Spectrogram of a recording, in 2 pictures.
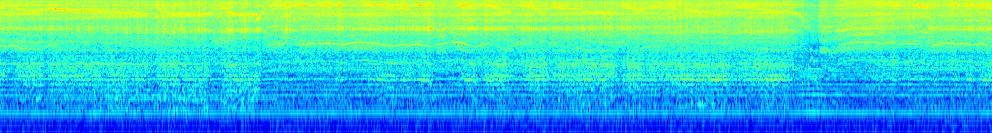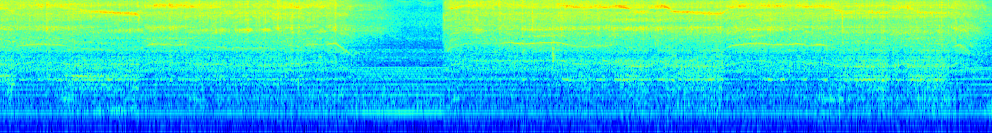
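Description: Corded electric chainsaw running under load, its chain cutting through a thick wooden table-top slab with a steady motor hum. The cut eases off briefly about two-thirds of the way through, then picks up again.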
